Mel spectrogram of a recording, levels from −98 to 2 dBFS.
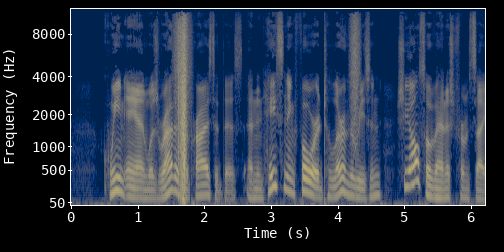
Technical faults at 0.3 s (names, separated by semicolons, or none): none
